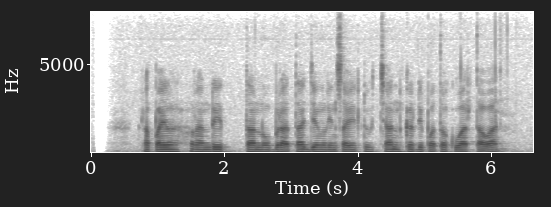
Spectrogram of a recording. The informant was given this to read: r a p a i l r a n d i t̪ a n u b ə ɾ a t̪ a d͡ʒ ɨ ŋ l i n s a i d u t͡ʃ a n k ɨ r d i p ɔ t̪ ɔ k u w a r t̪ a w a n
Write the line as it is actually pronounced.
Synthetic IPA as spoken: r a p a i l r a n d i t̪ a n u b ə ɾ a t̪ a d͡ʒ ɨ ŋ l i n s a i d u t͡ʃ a n k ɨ r d i p ɔ t̪ ɔ k u w a r t̪ a w a n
